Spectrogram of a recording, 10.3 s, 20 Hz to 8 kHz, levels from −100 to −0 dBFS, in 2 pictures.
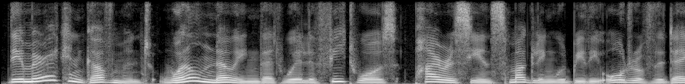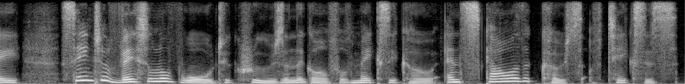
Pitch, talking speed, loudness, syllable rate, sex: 195 Hz, 215 wpm, -18 LUFS, 5.7 syllables/s, female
